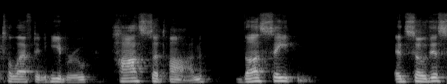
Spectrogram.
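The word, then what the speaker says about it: הַשָּׂטָן: the left there are pronounced satan so you pronounce this going right to left in hebrew hassetan the satan and so this is not satan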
